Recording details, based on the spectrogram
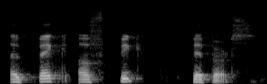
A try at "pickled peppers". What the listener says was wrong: là, c'est pickled, parce que tu as un L, hein.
